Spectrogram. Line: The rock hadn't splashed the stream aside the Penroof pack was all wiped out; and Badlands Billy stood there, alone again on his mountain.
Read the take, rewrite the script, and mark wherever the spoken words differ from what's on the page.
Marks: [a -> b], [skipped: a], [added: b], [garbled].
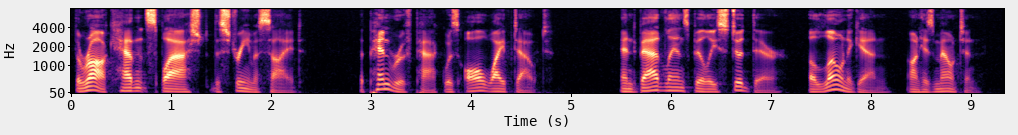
The rock hadn't splashed the stream aside the Penroof pack was all wiped out; and Badlands Billy stood there, alone again on his mountain.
